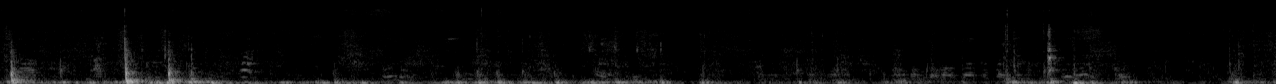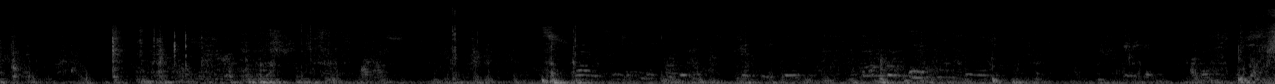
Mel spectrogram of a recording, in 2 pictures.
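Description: A cloth rubs and wipes against a wooden cabinet, close by.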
